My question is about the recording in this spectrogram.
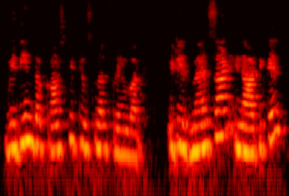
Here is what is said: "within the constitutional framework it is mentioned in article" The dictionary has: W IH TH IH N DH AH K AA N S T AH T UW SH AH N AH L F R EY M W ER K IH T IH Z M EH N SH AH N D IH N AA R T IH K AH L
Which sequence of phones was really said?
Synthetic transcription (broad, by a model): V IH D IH N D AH K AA N S T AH T UW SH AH N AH L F R EY M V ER K IH T IH Z M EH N S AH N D IH N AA R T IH K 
